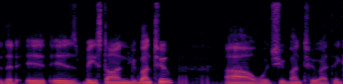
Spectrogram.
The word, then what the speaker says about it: Ubuntu: I think a lot of people have moved on to pronouncing it YUbuntu. So I guess that's how I'll pronounce it now.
